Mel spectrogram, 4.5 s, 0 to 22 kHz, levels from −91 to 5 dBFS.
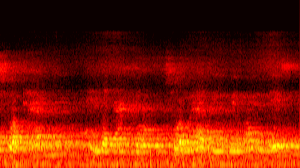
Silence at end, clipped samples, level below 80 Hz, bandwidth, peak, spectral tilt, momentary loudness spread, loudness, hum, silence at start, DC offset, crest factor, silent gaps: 0 s; under 0.1%; -44 dBFS; 10.5 kHz; -8 dBFS; -8 dB/octave; 7 LU; -27 LUFS; none; 0 s; under 0.1%; 18 dB; none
